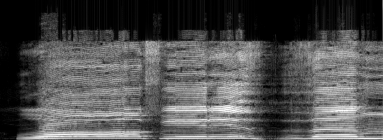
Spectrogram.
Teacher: नून की जगह मीम को पढ़ेंगे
